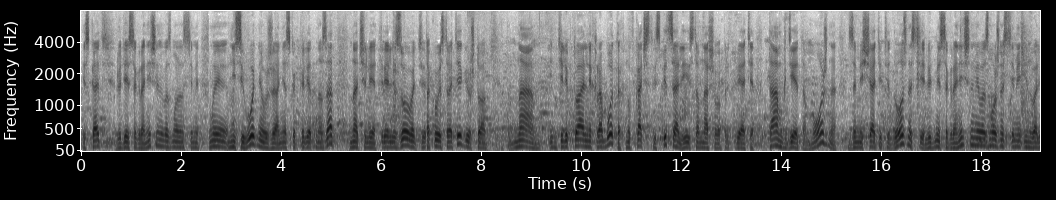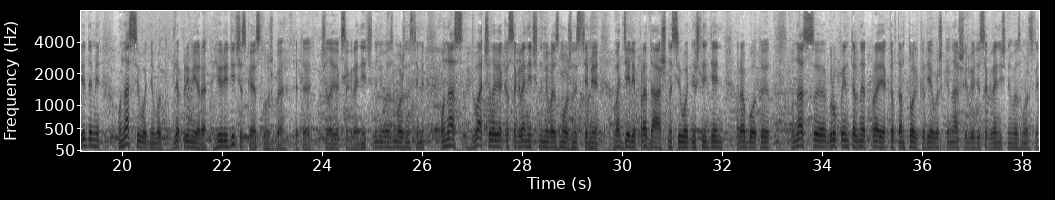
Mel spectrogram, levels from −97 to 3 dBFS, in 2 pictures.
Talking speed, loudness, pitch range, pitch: 120 wpm, -15 LUFS, 105-125 Hz, 110 Hz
